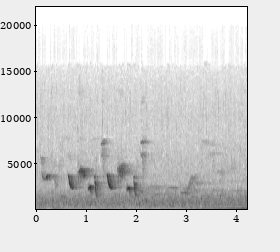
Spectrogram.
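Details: A common blackbird sings in a forest beside flowing water, a quick burst of high, squeaky twittering notes over about two seconds, then fainter calls, with steady flowing water underneath.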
